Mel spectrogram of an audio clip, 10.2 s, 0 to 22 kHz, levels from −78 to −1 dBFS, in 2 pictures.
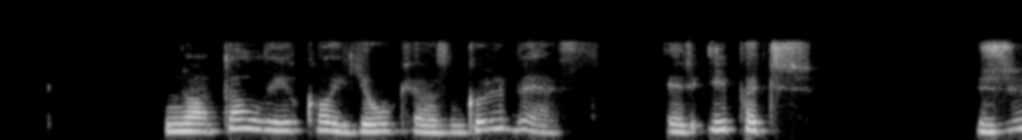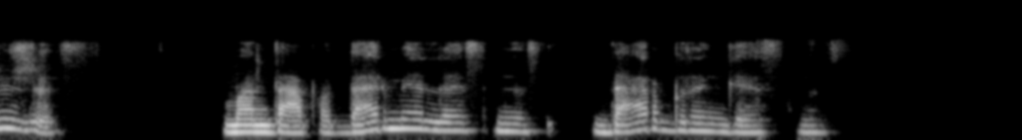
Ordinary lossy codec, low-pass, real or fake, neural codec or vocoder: Opus, 16 kbps; 7.2 kHz; real; none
